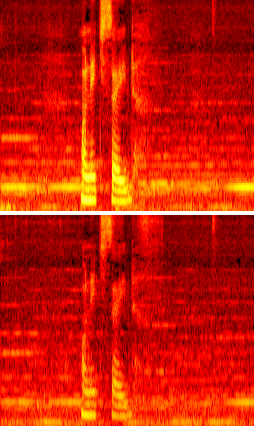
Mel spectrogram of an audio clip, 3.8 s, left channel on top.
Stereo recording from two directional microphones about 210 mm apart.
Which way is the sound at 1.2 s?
55° left (ahead or behind).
